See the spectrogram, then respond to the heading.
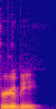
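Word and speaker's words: RWBY: It's R-W-Y-B. Yeah. – Oh. – But it's pronounced Ruby.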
